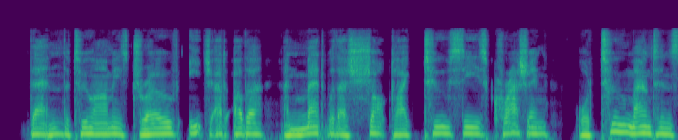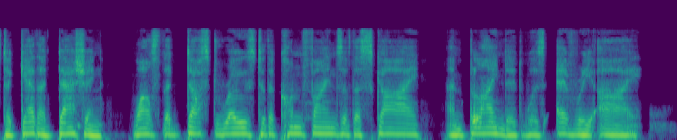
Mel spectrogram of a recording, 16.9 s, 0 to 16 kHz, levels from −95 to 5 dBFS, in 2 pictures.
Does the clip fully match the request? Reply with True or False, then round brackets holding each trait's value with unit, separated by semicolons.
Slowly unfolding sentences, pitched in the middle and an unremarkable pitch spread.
False (130 wpm; 115 Hz; 3.6 semitones)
